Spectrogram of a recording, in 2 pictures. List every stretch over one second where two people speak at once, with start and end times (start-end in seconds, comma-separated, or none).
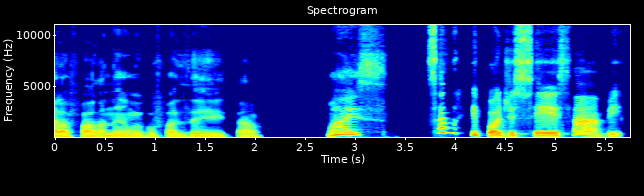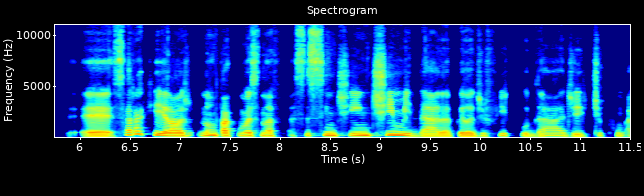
none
